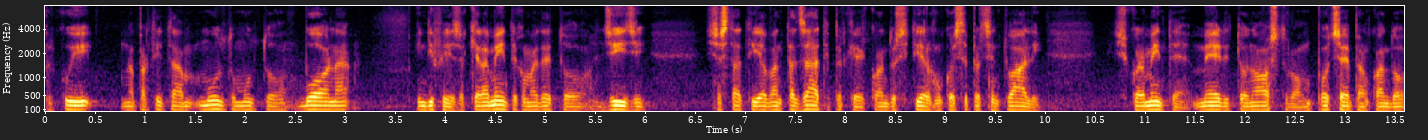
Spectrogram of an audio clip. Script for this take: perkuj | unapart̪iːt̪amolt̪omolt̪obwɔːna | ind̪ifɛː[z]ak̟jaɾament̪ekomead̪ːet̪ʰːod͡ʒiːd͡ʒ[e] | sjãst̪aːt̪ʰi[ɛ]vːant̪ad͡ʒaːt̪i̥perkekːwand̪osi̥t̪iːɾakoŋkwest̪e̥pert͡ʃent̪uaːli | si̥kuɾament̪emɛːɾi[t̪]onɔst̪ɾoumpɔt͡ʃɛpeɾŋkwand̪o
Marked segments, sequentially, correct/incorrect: correct, incorrect, incorrect, correct

